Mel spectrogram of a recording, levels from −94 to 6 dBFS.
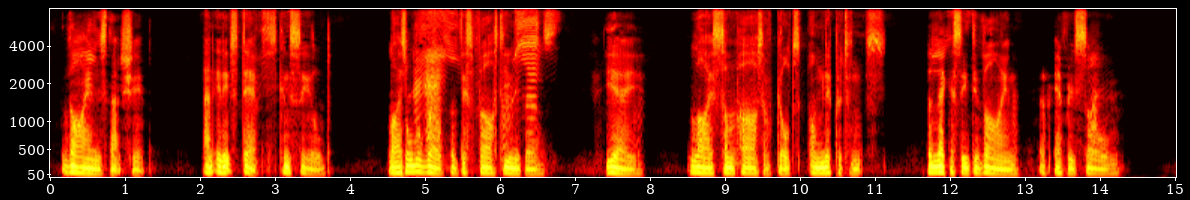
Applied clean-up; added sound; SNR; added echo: neural mask model Resemble Enhance denoiser.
